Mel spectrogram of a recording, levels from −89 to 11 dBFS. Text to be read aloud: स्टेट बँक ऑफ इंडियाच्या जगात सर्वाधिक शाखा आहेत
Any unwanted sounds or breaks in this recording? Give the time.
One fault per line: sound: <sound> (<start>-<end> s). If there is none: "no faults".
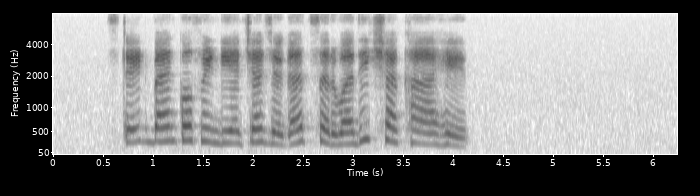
no faults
